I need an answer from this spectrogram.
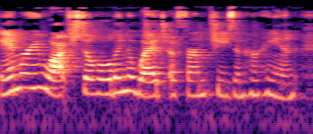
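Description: A woman teacher reading a novel aloud in a steady, gentle storytelling manner. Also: fairly high pitch, moderate pace. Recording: roomy echo.

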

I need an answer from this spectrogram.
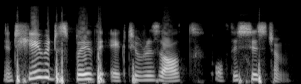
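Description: Dry, steady woman tutorial narrator. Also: mid-range voice, normal speed, no echo, poor audio. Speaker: software tutorial presenter. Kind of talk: scripted screencast narration.

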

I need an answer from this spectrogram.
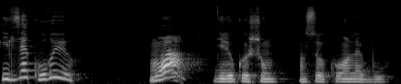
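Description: A woman reading a storybook to children in a slow, expressive, singsong way. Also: rumbling low.

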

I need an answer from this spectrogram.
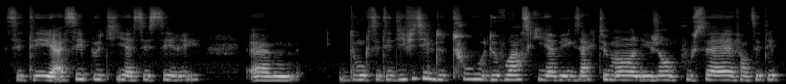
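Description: A young woman chats at an easy pace to her knitting vlog audience, her voice slightly strained. She hesitates often and fills pauses as she tells her story. She keeps a friendly, conversational tone. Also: medium pitch, flat delivery, darkish tone. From France. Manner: chatty, many fillers and hesitations. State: voice a little strained. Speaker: knitting vlogger. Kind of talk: casual chat.

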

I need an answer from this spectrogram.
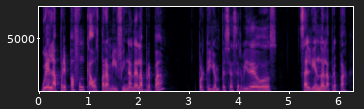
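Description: Speaking at a brisk pace, this late-20s guest from Tijuana has a northern Mexican accent. In a relaxed interview, he tells lively stories and switches into high-pitched voices to mimic others.

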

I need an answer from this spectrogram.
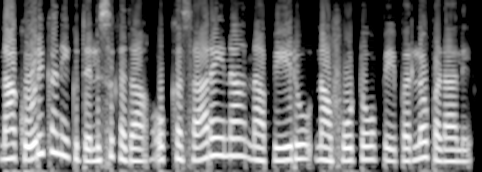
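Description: An earnest, dreamy husband in a storybook who is set on becoming a writer, as a woman reading the tale voices him. He talks seriously about his plans in a smooth, fairly high voice on a dry, close recording. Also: moderate pace, dry recording, close to an everyday voice. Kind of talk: audiobook storytelling.

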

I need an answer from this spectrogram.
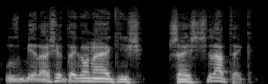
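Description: A man's voice: mid-range voice, animated, moderate pace, gravelly, fairly bright tone, breathy edge, no echo, studio quality, pitched above the performer's own voice, full character voice. A man voicing a tired, heavyset male police officer near fifty in an audiobook, matter-of-fact and a little sardonic. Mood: weary. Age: middle-aged. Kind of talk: audiobook character voice.

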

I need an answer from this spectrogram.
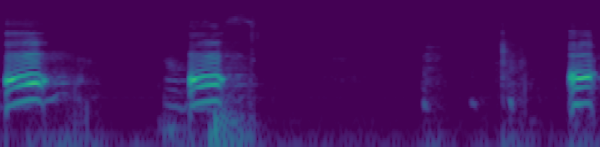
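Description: A woman's voice: sits high, steady tone, drawn-out words, warm tone, clear, resonant tone, lo-fi sound. A female news anchor in a studio, talking with her mouth full while chewing and letting out squeamish, gasping exclamations. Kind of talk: live studio banter.

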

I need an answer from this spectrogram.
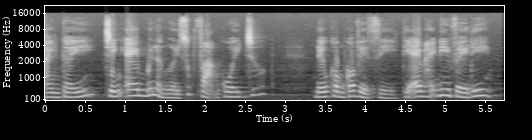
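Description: A cool, dismissive young man, as a woman narrator reads his lines. He speaks coldly and firmly. The voice is husky and stays at a middle pitch. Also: lively intonation, a little fast, darkish tone. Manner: cold, dismissive.

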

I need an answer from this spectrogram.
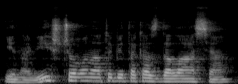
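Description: A man's voice: mid-range voice, fairly quick, darkish tone, faint music behind, voice pushed up, lightly acted. A man voicing a spiteful old queen mother who scorns her daughter-in-law, speaking in a raised, disdainful, scolding tone in a storybook reading. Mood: scornful.

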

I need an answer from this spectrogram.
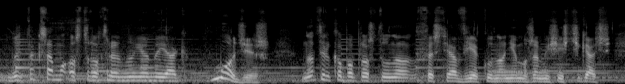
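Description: A man's voice: a little high, animated, normal speed. A man, speaking conversationally in an informal interview as a veteran athlete. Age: 60s. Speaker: veteran amateur kayaker. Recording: music behind the voice. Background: music.

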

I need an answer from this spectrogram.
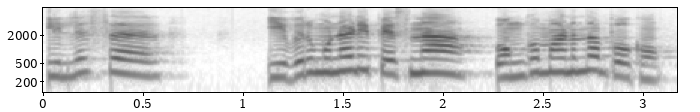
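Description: A bold young employee. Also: female voice, sits high, brisk, pushed and bright, lo-fi sound. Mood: complaining. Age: young adult. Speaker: office employee. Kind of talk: comic film dialogue.

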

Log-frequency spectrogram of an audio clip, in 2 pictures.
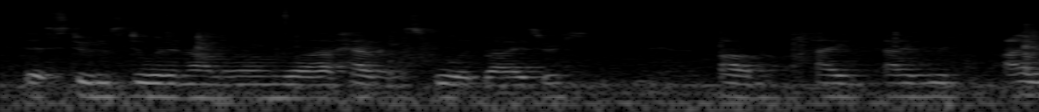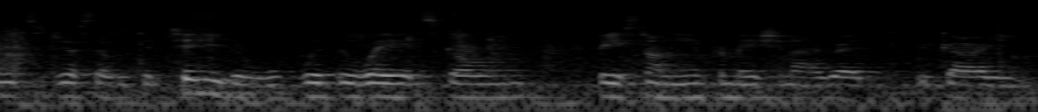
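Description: A woman on a school board giving her view in a rambling, earnest way with many restarts. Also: low-pitched. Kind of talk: meeting discussion. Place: meeting room. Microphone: far room mic. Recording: echoey, distant, hissy.

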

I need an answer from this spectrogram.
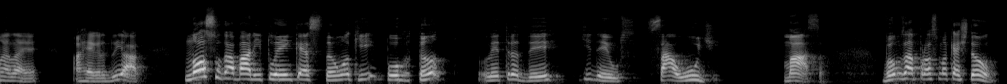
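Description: A man's voice: sits high, a bit bright. A man teaching a grammar lesson for exam prep, asking and answering his own questions with constant check-ins. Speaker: Portuguese teacher.

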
